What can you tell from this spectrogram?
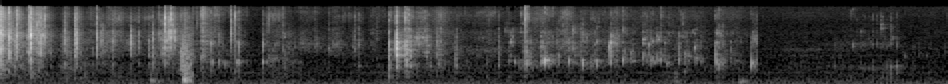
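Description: Paper sugar packets crinkling, then a stir stick tapping and scraping in an enamel mug of coffee, with the sharpest tap about three seconds in.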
